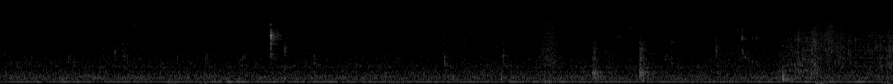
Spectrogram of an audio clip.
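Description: Faint closed-mouth chewing, with small clicks of fingers picking food from a plate; one sharper click about three seconds in.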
